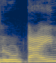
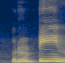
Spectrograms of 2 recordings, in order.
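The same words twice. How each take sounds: First: "रूटाइन" ending in "tine", rhyming with line; wrong pronunciation. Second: Put-on "रूटीन" with a long "ee", roo-TEEN; correct pronunciation. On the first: Teacher warns against the misreading, "रूटाइन" ending in tine. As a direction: say "रूटाइन" with an eye vowel. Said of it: "नहीं पढ़ना है इसको". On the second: Teacher shows the right reading, "रूटीन" with long ee. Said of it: "रूटाइन नहीं पढ़ना है". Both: Shown as a demonstration.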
